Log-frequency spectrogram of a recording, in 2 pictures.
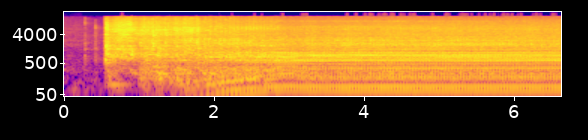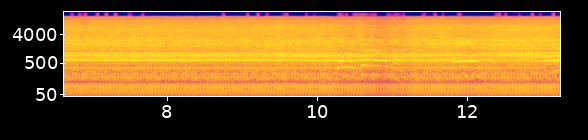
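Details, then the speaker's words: Home-built standby genset, Yanmar two-cylinder diesel, started warm in Florida without glow plugs: fuel solenoid pulls in, short crank, catches within a second and settles into a steady, even diesel clatter; normal healthy start. "we just give it a crank uh it's warm enough here in florida i don't use the glow plugs very often so here we go it's going to be kind of noisy"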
